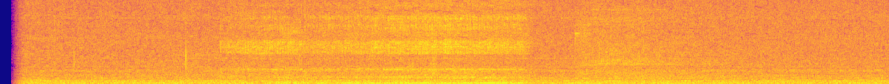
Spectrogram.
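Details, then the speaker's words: Loud snoring during sleep: a single rough, rattling snore over steady background hiss. "snores really loud. That's what I gotta deal with tonight."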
